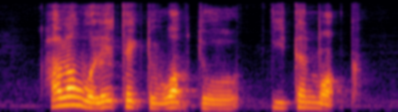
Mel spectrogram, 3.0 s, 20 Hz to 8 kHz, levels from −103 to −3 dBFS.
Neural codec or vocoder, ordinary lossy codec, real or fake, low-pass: codec, 44.1 kHz, 2.6 kbps, SNAC; none; fake; 7.2 kHz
